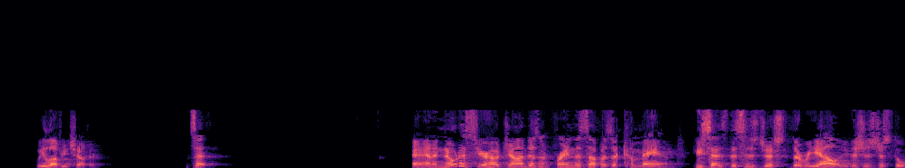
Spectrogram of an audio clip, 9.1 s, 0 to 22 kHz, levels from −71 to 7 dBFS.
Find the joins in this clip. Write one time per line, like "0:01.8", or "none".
0:06.9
